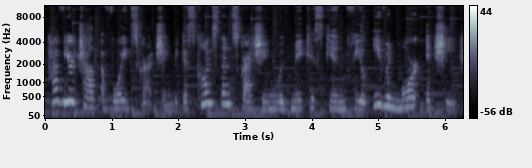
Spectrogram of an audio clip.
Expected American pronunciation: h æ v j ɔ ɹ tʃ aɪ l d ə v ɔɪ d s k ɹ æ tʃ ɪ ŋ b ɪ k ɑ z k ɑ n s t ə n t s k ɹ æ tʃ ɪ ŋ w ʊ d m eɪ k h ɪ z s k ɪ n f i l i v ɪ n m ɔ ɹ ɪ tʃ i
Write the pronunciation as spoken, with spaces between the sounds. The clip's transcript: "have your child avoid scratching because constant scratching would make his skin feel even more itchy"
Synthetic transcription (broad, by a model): h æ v j ɔ ɹ tʃ aɪ l d ə v ɔɪ d s k ɹ æ tʃ ɪ ŋ b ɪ k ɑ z k ɑ n s t ə n t s k ɹ æ tʃ ɪ ŋ w ʊ d m eɪ k h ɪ s k ɪ n f i l i v ɪ n m ɔ ɹ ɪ tʃ i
